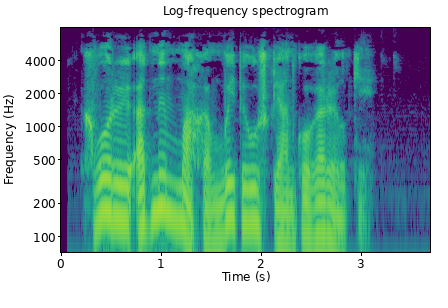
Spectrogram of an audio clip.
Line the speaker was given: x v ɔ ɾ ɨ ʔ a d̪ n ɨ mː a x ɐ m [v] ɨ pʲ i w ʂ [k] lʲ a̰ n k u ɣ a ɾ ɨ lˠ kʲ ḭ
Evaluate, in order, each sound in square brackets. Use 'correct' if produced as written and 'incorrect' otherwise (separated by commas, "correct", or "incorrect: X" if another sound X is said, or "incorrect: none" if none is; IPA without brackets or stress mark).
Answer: correct, correct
